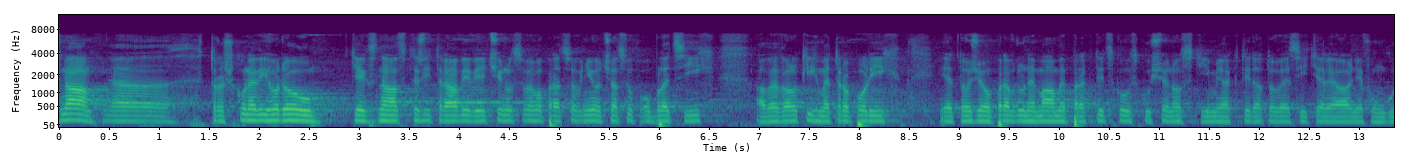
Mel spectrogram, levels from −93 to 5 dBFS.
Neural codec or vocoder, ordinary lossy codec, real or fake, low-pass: none; AAC, 64 kbps; real; 7.2 kHz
